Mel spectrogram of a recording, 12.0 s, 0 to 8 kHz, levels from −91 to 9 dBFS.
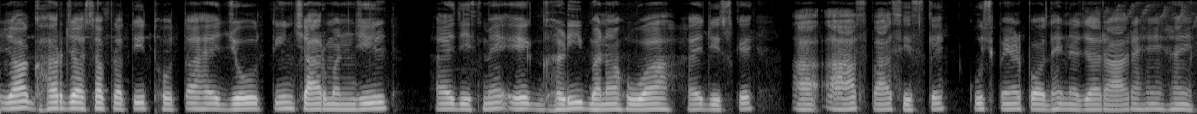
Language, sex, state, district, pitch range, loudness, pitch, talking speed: Hindi, male, Chhattisgarh, Korba, 135-150 Hz, -23 LUFS, 140 Hz, 135 wpm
